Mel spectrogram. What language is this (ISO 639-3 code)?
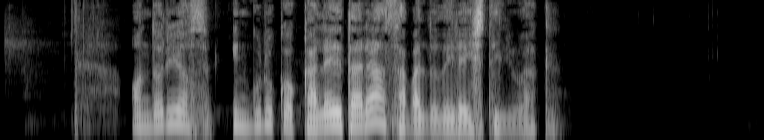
eus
